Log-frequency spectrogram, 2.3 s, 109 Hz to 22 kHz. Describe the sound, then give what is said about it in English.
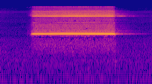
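A whistle blows a loud, steady 2600 hertz tone, used to seize a telephone trunk over a poor connection. It holds one even pitch for just over a second and then stops. “That's the famous 2600 hertz. The whistle, of course, can make 2600 hertz much louder,”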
